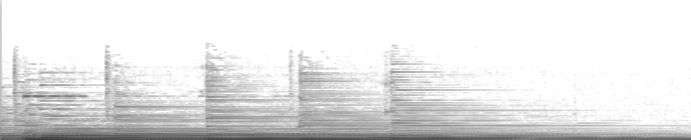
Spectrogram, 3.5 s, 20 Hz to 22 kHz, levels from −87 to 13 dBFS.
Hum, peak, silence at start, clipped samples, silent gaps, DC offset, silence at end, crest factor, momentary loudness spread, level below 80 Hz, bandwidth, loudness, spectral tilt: 50 Hz at -45 dBFS; -2 dBFS; 0 s; under 0.1%; none; under 0.1%; 0 s; 16 dB; 16 LU; -48 dBFS; 11.5 kHz; -18 LUFS; -8 dB/octave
